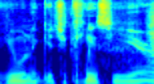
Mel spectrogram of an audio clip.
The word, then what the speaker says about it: quinceañera: It's quinceañera for the record.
